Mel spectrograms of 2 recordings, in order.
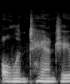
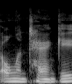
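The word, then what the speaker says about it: Olentangy: all of that and i learned how to pronounce things like the rivers olin tangi river not olin tanki sayoda not scioto river and i walked into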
